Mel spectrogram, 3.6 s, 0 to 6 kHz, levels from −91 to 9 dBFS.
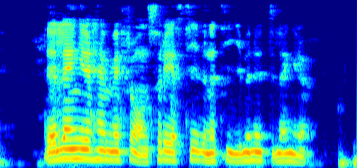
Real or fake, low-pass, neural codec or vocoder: real; 5.4 kHz; none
